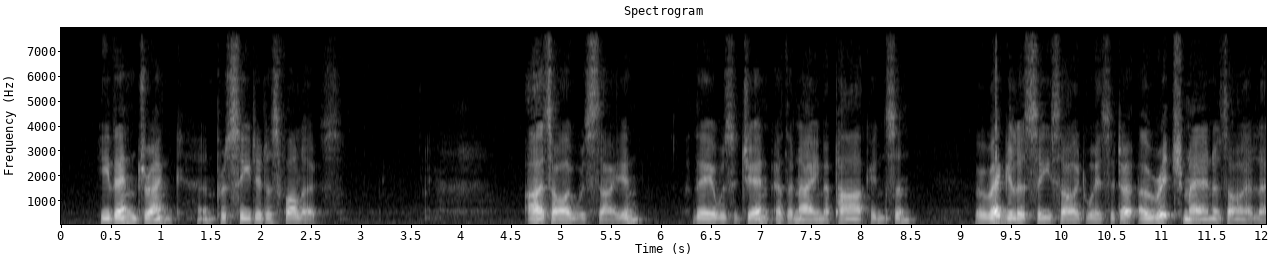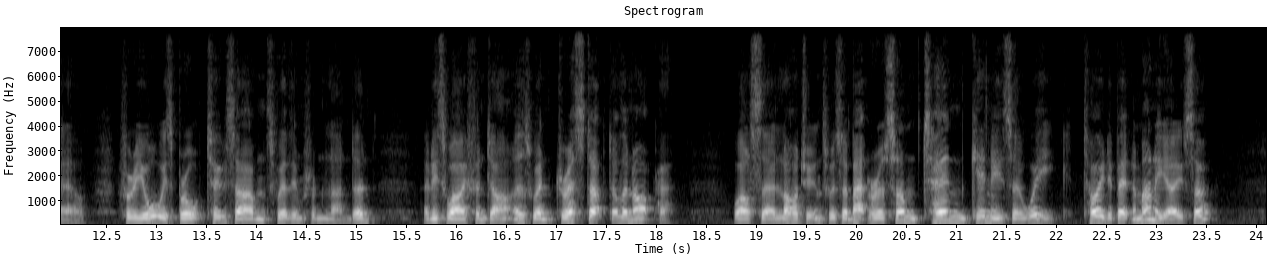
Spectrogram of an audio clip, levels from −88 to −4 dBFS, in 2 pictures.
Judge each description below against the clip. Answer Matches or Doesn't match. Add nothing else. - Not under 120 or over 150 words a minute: Doesn't match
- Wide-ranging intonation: Matches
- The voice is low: Matches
